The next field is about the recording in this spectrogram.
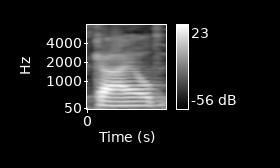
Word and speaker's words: Guild: And actually recently, I did tell him this, recently my Siri on my phone pronounced it Kevin Guild. So it's Guild, he corrects me.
